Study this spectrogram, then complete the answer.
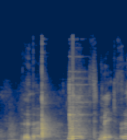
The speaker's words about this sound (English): Right, I better get a spoon and you can mix it in, yeah? Mix.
